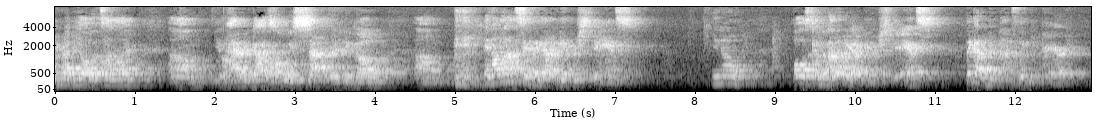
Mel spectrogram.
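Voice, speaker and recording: Hoarse man coaching in an echoey hall. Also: on the high side, lively intonation, normal speed, recorded from a distance. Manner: repetitive, drilling phrases, demonstrative. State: raspy voice. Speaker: lacrosse goalie coach. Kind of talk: coaching clinic lecture.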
